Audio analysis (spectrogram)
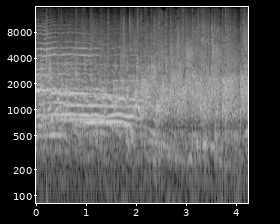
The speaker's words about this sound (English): Listen to that crowd going wild.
